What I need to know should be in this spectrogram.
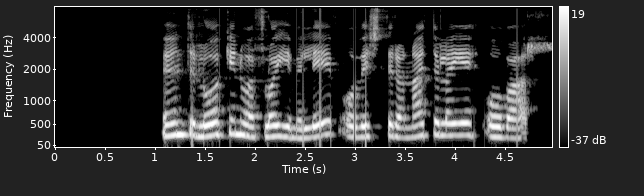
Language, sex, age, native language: Icelandic, female, 40-49, Icelandic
